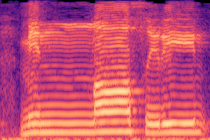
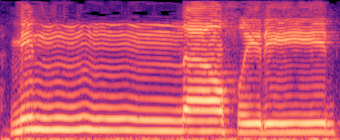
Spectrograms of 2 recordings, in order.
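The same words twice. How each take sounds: First: The vowel after the n sounds heavy and full. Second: The vowel after the n sounds light and thin. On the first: The speaker calls it wrong. "بعضهم يقول من ناصرين" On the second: The speaker calls it right. "الألف يجب أن تكون مرققة هي والنون"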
